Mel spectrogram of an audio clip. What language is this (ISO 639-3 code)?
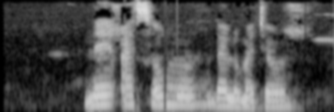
luo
